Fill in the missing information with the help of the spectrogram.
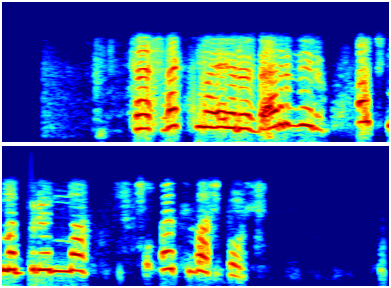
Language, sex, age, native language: Icelandic, female, 20-29, Icelandic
